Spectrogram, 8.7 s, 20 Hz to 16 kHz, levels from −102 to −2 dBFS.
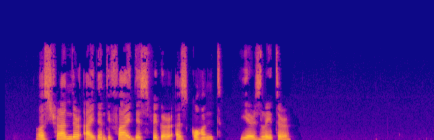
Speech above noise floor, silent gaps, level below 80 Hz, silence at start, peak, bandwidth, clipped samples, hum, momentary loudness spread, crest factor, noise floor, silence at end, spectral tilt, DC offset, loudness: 56 dB; none; -76 dBFS; 0.7 s; -6 dBFS; 11.5 kHz; under 0.1%; none; 9 LU; 20 dB; -79 dBFS; 2.9 s; -5 dB/octave; under 0.1%; -24 LUFS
